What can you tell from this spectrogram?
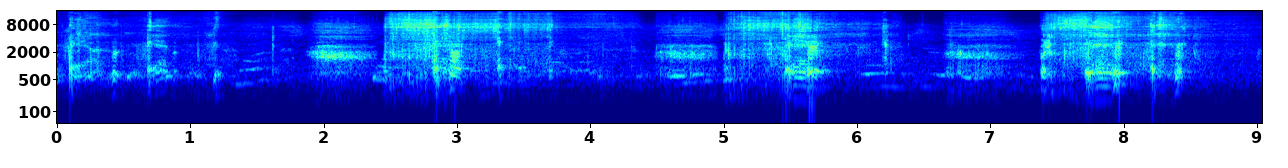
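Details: Female patient, said by her carer not to be well cared for: several harsh, forceful coughing bursts in quick runs, some with a wheezy edge, between short pauses; a persistent cough.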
